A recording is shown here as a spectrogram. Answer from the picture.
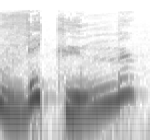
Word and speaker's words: vécûmes: Nous vécûmes, final S not pronounced, vous vécûtes, same thing here, ils vécurent,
